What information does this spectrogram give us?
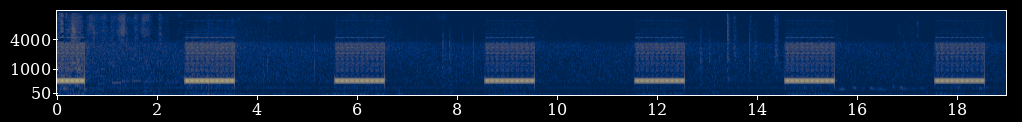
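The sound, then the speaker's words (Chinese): An outgoing phone call's ringback tone, a call placed to a woman's husband: seven loud, steady one-second tones repeating at even intervals with roughly two-second silences between them, heard clearly with no one talking. “好，我们现在打给老公。”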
